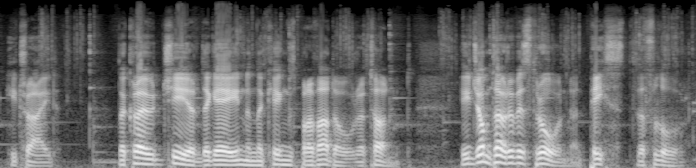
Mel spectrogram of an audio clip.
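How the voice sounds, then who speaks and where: A man's voice: lowish voice, animated, measured pace, a bit bright. A man narrating a children's story from a script. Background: faint music.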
